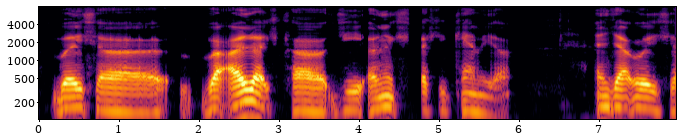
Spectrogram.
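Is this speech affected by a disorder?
Yes: mouth cancer.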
